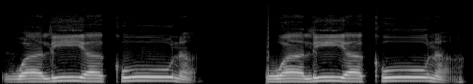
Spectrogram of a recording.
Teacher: waw muncung bibir, lam satu harakat, ya satu harakat, kaf bari depan muncung.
